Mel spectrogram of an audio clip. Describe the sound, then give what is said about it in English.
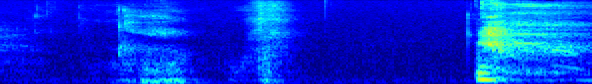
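A dog in the room makes three short, breathy vocal bursts, two softer ones close together and then a sharper, louder one after a brief pause, with no talking. “We also have our dogs in here.”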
